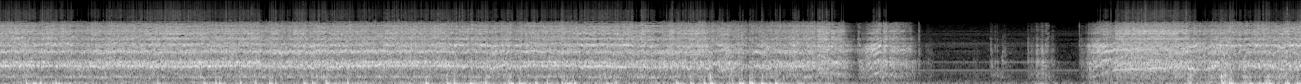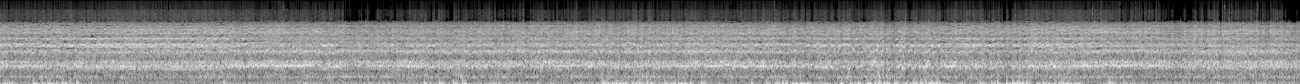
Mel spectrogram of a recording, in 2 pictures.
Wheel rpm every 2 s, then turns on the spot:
230, 230, 230, 210, 50, 100, 210, 210, 230, 230, 220, 210, 220.
none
